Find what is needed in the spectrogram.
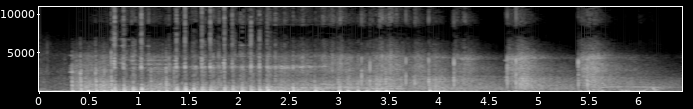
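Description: Sustained automatic gunfire from a belt-fed machine gun, starting suddenly about a third of a second in with rapid shots, then thinning to a few short bursts in the last second and a half.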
